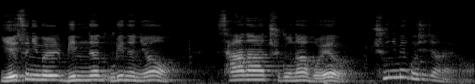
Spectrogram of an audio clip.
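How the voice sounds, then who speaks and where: A man's voice: very high voice, dark tone. A male pastor preaching a midweek church sermon, asking the congregation many rhetorical questions. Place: church service.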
